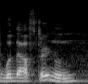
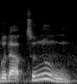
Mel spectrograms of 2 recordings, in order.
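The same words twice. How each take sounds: First: It is said in an American English accent. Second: It is said in a British English accent. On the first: The caller is American. "instead na good afternoon" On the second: The caller is British. "kapag ka British accent naman siya"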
